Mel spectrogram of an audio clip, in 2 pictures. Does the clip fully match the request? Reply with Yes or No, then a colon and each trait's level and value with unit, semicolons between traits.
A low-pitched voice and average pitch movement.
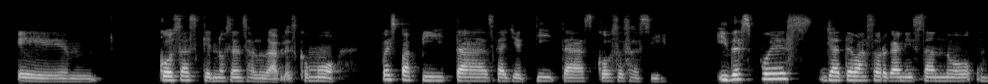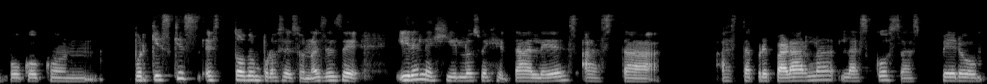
No: medium, 170 Hz; average, 3.3 semitones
